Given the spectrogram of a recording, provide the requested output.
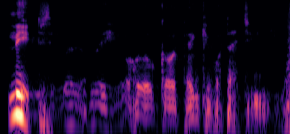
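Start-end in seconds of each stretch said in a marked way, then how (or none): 1.2-2.8 whispered much lower, hidden prayer; husband's whispered thanks to God, out of sight of the church; secret whisper. Pretend. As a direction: hush it like praying alone in the toilet. Couple secretly crying in toilet.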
